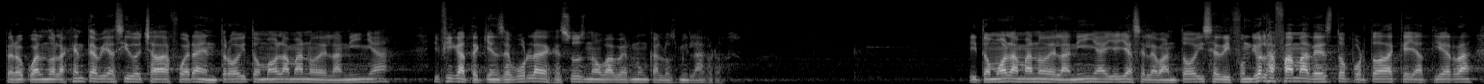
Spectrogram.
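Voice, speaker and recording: A man preaching a sermon, his voice bright and forceful. He talks straight to his listeners in a lively, conversational way, full of asides. The sound rings out with a long reverb. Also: mid-range voice, brisk, clean tone. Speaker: pastor. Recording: reverberant hall.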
